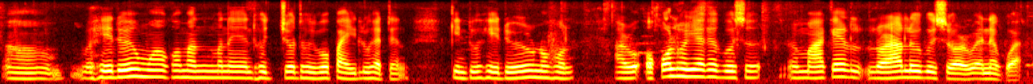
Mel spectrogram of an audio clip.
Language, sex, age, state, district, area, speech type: Assamese, female, 60+, Assam, Dibrugarh, rural, spontaneous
